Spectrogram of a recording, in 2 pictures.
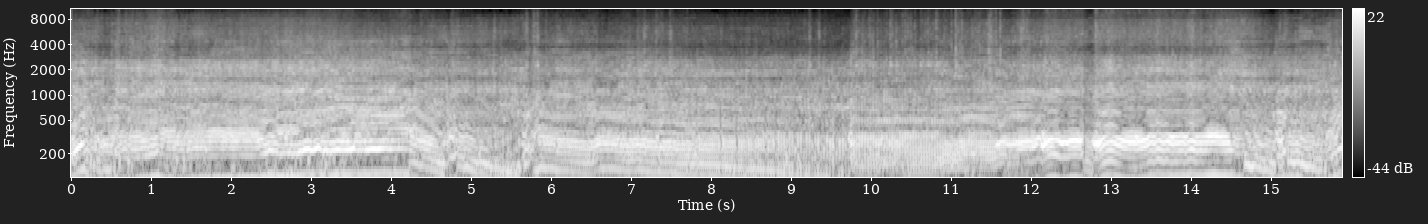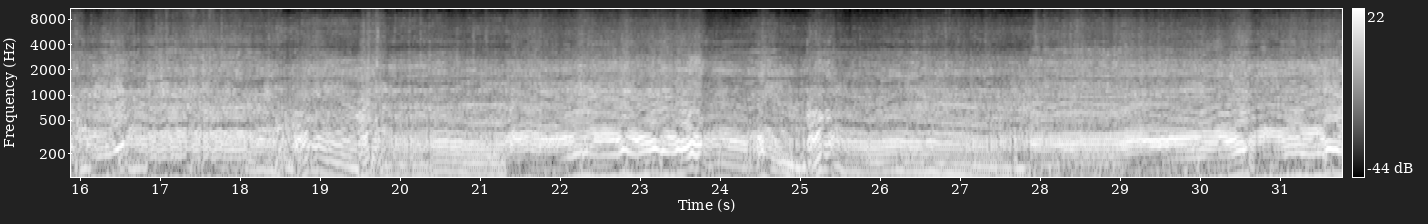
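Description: Dirt bike engine being ridden hard on a motocross track: the revs climb and drop again and again as the rider accelerates, shifts and backs off.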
